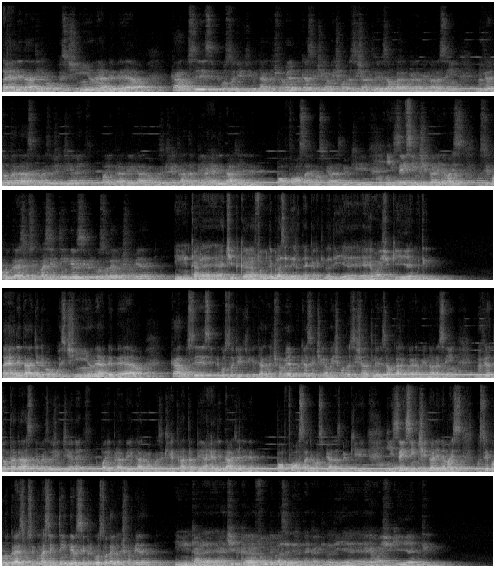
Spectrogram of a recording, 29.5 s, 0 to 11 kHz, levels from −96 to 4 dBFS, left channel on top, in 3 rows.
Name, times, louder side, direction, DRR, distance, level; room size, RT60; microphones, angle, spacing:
voice 1, 0.0-3.1 3.4-11.4 11.8-14.9 15.3-22.6, right 1 dB, 85° right, 3 dB, 0.6 m, -28 dB
sound 1, 7.4-19.8, right 6 dB, 40° right, 0.8 m, -33 dB
voice 2, 17.3-18.3 23.1-28.2, left 1 dB, 40° left, 3 dB, 0.4 m, -27 dB
4.5 x 3.3 x 2.6 m, 1.4 s
head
